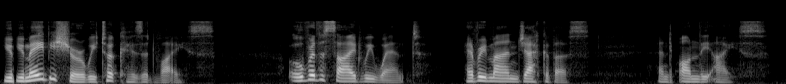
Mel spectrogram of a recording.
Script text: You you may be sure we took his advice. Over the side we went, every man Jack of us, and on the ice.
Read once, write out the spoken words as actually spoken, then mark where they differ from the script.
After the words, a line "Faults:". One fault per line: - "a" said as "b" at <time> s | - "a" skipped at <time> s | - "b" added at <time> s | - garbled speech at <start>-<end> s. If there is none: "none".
You you may be sure we took his advice. Over the side we went, every man Jack of us, and on the ice.
Faults:
none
